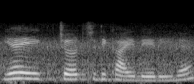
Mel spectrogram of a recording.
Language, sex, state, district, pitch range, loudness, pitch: Hindi, female, Punjab, Pathankot, 200-250 Hz, -17 LUFS, 240 Hz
